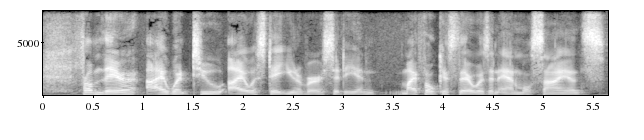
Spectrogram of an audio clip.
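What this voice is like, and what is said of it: Hard Wisconsin accent. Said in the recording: “I was raised in Wisconsin. If you hear some of the hard accents, that's where I was raised at.”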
